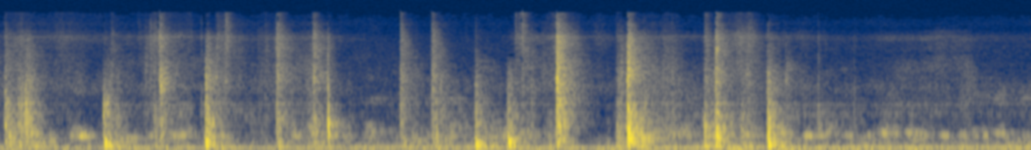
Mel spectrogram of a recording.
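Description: Footsteps on a hardwood floor and wooden stairs, irregular, about two steps a second, stopping about eight seconds in.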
